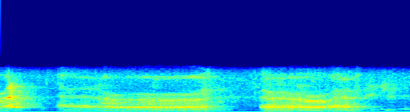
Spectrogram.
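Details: A pet whippet, one of two in a household, taunting the other dog with a drawn-out, talking-like vocalization. Two long, moaning, harmonic calls, each lasting about one and a half seconds, are separated by a short pause. No other sounds are clear.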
